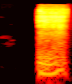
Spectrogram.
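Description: A single short, loud fart of about a third of a second, with a buzzy, raspy texture and a sudden start and stop, standing alone with no talking.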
